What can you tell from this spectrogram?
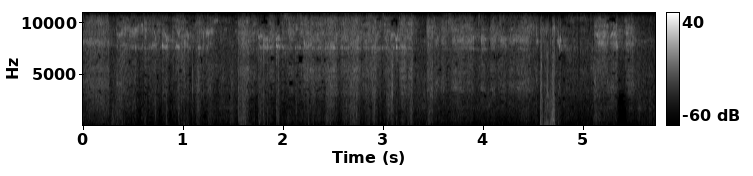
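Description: Ultrasonic dental scaler working over a dog's teeth to remove tartar: a high hiss from the handpiece comes and goes under a run of small clicks and scrapes as the tip chatters against the teeth, with one louder knock about four and a half seconds in.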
